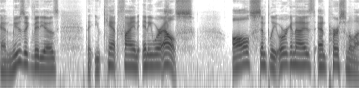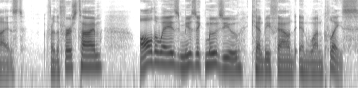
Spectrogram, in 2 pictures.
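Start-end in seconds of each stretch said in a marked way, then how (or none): none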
